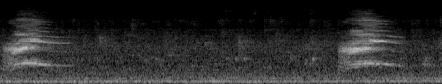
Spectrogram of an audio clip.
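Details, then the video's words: Crow giving two harsh, nasal caws, each about half a second long and spaced about three seconds apart, over a low steady background hum. "Burung Gagak Pencalang Gacor"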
